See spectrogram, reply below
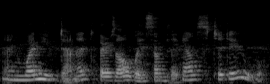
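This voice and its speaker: Woman voicing a high, emphatic storybook water rat. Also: fairly quick, vocal fry, a little mellow, close to an everyday voice. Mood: carefree, rhapsodic. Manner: emphatic, rhapsodic, hearty. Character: cheerful male water rat, dreamy boating enthusiast. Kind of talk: children's storybook read-aloud. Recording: roomy echo, faint background noise.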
